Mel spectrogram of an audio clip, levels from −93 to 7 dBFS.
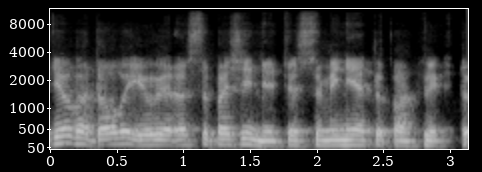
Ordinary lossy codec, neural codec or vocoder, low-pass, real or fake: MP3, 96 kbps; codec, 44.1 kHz, 7.8 kbps, DAC; 10.8 kHz; fake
